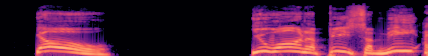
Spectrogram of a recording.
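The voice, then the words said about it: Attempted Brooklyn accent. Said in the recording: “how did Triceratops suddenly become from Brooklyn? ... I don't do a very good Brooklyn accent.”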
